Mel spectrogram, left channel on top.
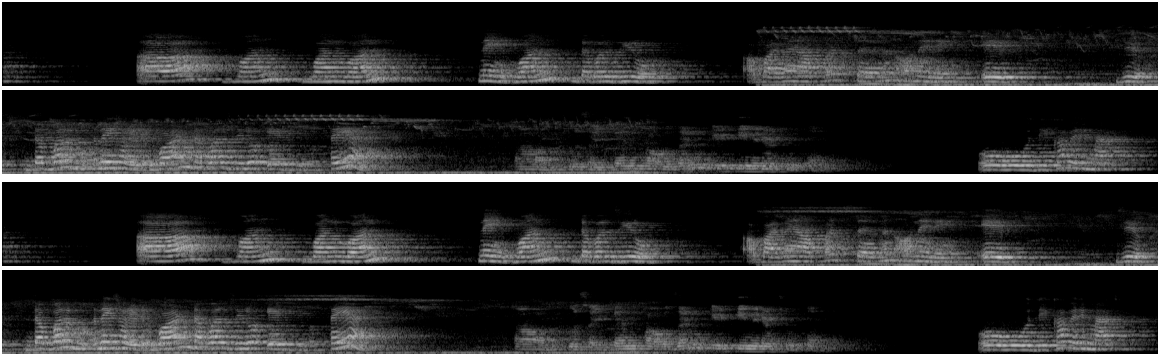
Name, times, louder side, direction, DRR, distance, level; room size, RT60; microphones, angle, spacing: voice 1, 1.3-3.9 4.8-6.5 7.4-10.1 11.1-11.4 11.8-15.2 21.3-22.8, right 2 dB, 25° right, 0 dB, 0.6 m, -28 dB
sound 1, 7.5-18.1, left 2 dB, 70° left, 0.7 m, -42 dB
voice 2, 16.7-19.8, right 2 dB, 90° right, -1 dB, 1.2 m, -37 dB
8.7 x 3.6 x 4.6 m, 1.5 s
head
